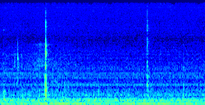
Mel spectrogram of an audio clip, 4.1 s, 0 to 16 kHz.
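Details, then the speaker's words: Bugera 333XL amplifier with erratic channel switching, after the faulty front-panel momentary switch was treated with silicone: quiet hum with two sharp clicks as the relay switches over and back cleanly, no longer shorting; switch action now sluggish. "the switch is working it's no longer shorting out but it's really hard to uh not hard but you can hear it switch and you can hear it switch back"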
